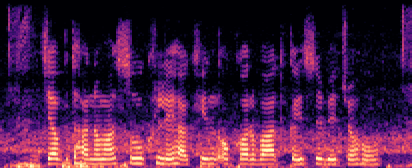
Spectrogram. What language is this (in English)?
Magahi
